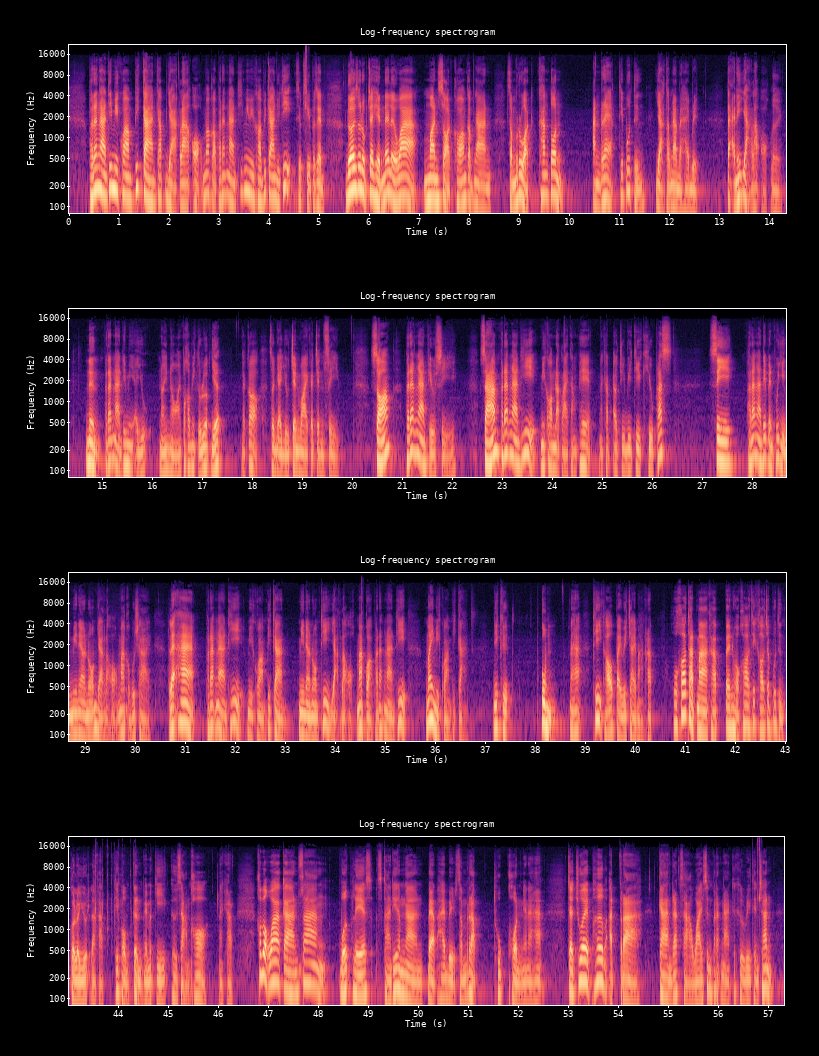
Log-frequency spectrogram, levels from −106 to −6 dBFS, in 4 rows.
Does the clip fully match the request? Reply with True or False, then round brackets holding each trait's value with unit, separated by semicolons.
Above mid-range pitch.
False (110 Hz)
